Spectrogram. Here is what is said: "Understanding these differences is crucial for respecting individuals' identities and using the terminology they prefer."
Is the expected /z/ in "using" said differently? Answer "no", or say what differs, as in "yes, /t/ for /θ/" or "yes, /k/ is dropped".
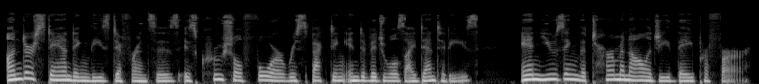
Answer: no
